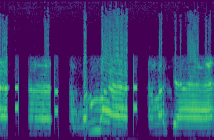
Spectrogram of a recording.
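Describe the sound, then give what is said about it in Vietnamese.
Telephone keypad buttons pressed at random give a few short, bright two-tone beeps, spaced between stretches of talking. “tự nhiên bấm vào cái chỗ nó tắt mà anh. Ông ơi. Cái động tác của bạn này công ty khác thôi. Tay chân ông cứ bấm tầm bậy, ông bấm tầm bậy tầm bạ vậy”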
